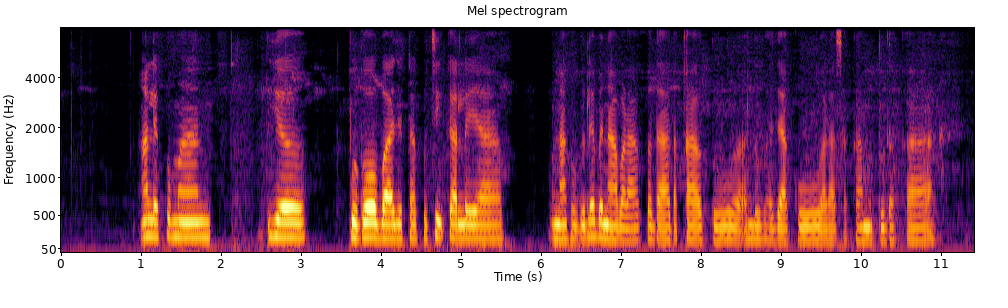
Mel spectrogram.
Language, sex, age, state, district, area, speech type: Santali, female, 30-45, West Bengal, Malda, rural, spontaneous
